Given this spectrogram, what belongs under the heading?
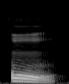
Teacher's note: you don't hear any N, so it's really on.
